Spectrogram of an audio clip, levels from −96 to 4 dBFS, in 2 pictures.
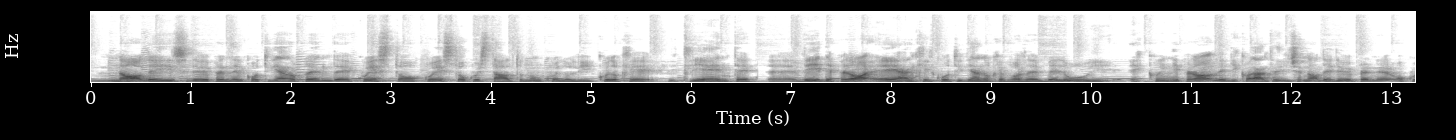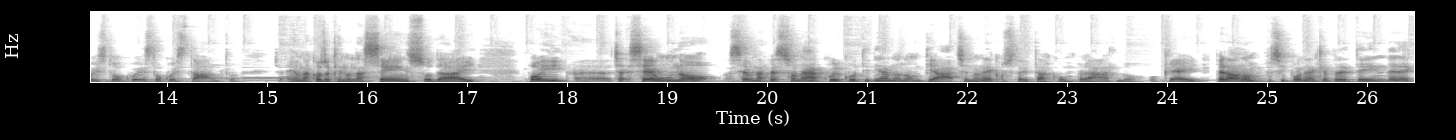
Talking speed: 175 wpm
